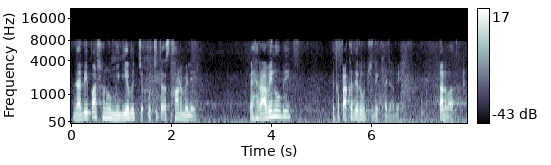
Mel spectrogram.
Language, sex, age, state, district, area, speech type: Punjabi, male, 45-60, Punjab, Bathinda, urban, spontaneous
